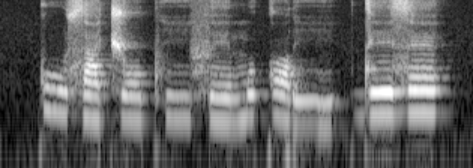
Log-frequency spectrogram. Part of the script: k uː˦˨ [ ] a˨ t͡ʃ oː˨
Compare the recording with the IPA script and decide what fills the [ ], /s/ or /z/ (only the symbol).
s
